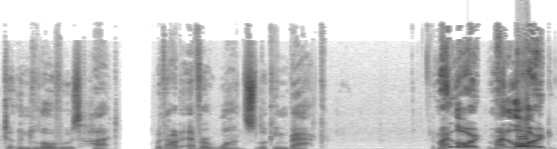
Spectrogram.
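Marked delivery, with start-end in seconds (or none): 4.3-5.5 high, loud terrified call; terrified cry. A narrator's reading. Jackal fleeing back to the king, terrified cry. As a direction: scream for your master. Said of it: "cried Mpungushe".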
